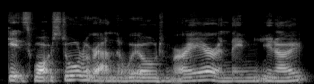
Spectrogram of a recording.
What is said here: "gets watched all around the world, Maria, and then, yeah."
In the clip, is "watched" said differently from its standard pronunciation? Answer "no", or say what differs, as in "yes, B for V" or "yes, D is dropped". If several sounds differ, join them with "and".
no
